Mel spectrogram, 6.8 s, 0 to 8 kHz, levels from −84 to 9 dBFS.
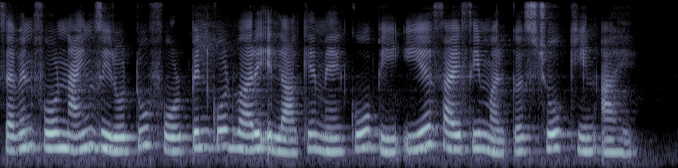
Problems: none marked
